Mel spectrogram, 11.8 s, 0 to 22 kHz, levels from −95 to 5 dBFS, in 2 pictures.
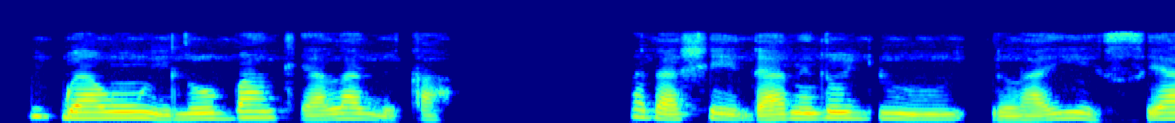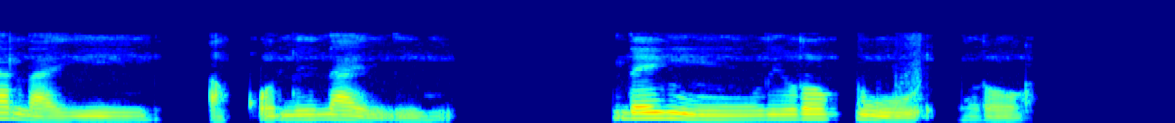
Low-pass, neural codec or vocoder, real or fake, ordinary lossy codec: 7.2 kHz; none; real; none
